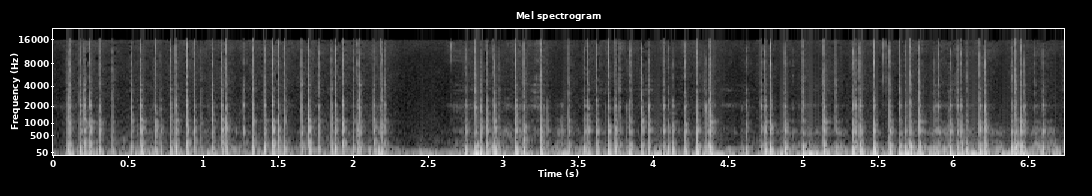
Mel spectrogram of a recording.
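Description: An empty, hollow, transparent pink plastic cup is held and then set down while long nails tap and scratch it rapidly. The result is a dense stream of quick, dull, low-heavy clicks and scrapes with almost no ring. The stream pauses briefly around the middle, then picks back up.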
